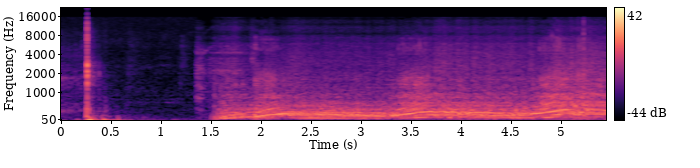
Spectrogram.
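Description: A sharp knock near the start, then from about a second and a half in an engine revving, its pitch rising and falling in three swells.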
